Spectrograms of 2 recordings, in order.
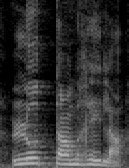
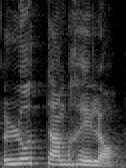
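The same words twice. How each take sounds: First: "l'autre timbré là" with a clear open A in "là"; standard A. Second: Eastern French "l'autre timbré là", là nearing "lo"; slight eastern France accent on "l'autre timbré là"; rural eastern French accent. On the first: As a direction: say "là" with a plain A to close "l'autre timbré là". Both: Shown as a demonstration. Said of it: "the A sounds more like an O".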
